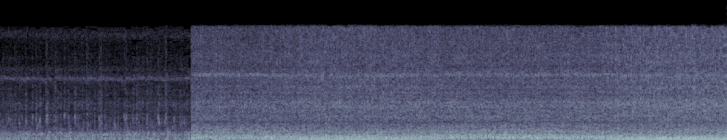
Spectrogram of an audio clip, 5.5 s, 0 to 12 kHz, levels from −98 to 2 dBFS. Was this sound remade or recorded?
recorded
